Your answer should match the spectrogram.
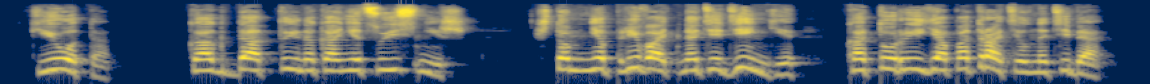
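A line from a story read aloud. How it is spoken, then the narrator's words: Near growl, menacing. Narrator (Russian): Почти прорычал приятель, грозно нависая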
